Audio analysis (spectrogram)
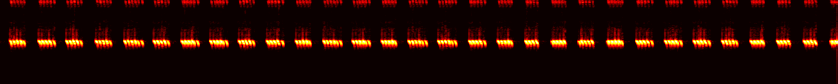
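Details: Two crickets produce a regular train of high, scratchy chirps, around four or five per second, steady in loudness against a quiet background.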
